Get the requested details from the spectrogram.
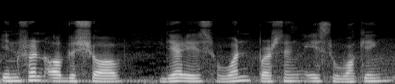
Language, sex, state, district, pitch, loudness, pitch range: English, male, Arunachal Pradesh, Lower Dibang Valley, 150 Hz, -17 LUFS, 140-155 Hz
